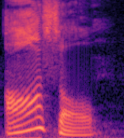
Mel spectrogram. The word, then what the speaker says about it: also: We are also, also, 你看 ,AL 有一个 L, 所以 all, 舌尖抵上去 ,also, 你不能懒惰 ,also, 如果你念成 also, also, 这舌尖没有抵上去就不对 ,also, we are also good friends.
